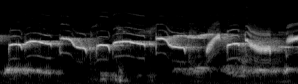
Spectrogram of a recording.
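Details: Wild-voice song of a Chinese hwamei, played to train and excite birds for singing contests: a continuous run of clear, loud whistled phrases, sliding and warbling, with low mellow notes interleaved beneath the higher melody.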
